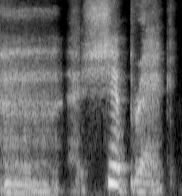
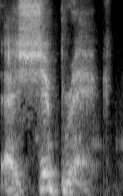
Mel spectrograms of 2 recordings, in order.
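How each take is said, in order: First: Slow breathless whisper of "A shipwreck"; gasp, then breathe "A shipwreck" slowly; awed gasp. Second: Said in the usual way. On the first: Acted. Gasping discovery of shipwreck.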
